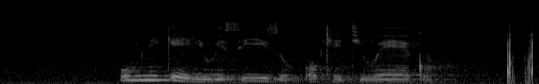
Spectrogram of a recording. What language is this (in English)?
South Ndebele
